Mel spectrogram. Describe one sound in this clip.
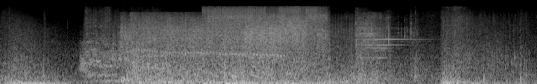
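Lightning crackles and roars in a loud burst.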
